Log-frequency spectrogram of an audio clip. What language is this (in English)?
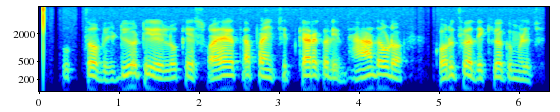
Odia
